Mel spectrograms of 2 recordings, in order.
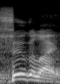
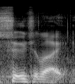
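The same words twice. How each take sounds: First: The G is hard, as in geese. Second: The G is soft, like a J. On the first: The speaker calls it right. "It is with a hard G, as in geese" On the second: The speaker calls it wrong. "it's been for decades pronounced as Sugilite"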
